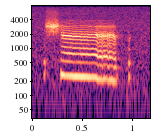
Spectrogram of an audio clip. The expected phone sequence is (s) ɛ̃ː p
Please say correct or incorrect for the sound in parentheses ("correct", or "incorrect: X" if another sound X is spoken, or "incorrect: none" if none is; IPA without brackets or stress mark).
incorrect: ʃ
